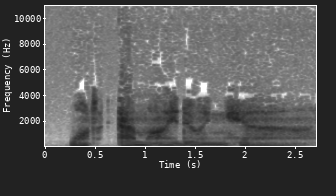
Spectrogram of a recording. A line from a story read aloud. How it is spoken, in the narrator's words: breathed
